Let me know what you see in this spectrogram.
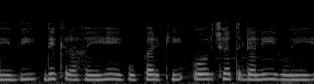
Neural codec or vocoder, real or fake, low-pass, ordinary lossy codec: vocoder, 44.1 kHz, 128 mel bands, Pupu-Vocoder; fake; 7.2 kHz; none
